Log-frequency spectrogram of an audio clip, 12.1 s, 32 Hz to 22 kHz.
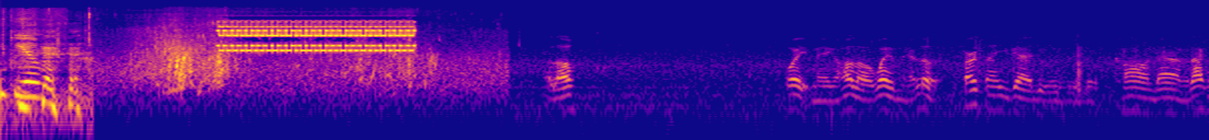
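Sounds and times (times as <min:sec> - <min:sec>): mobile phone ringing: 0:02.2 - 0:04.2.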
